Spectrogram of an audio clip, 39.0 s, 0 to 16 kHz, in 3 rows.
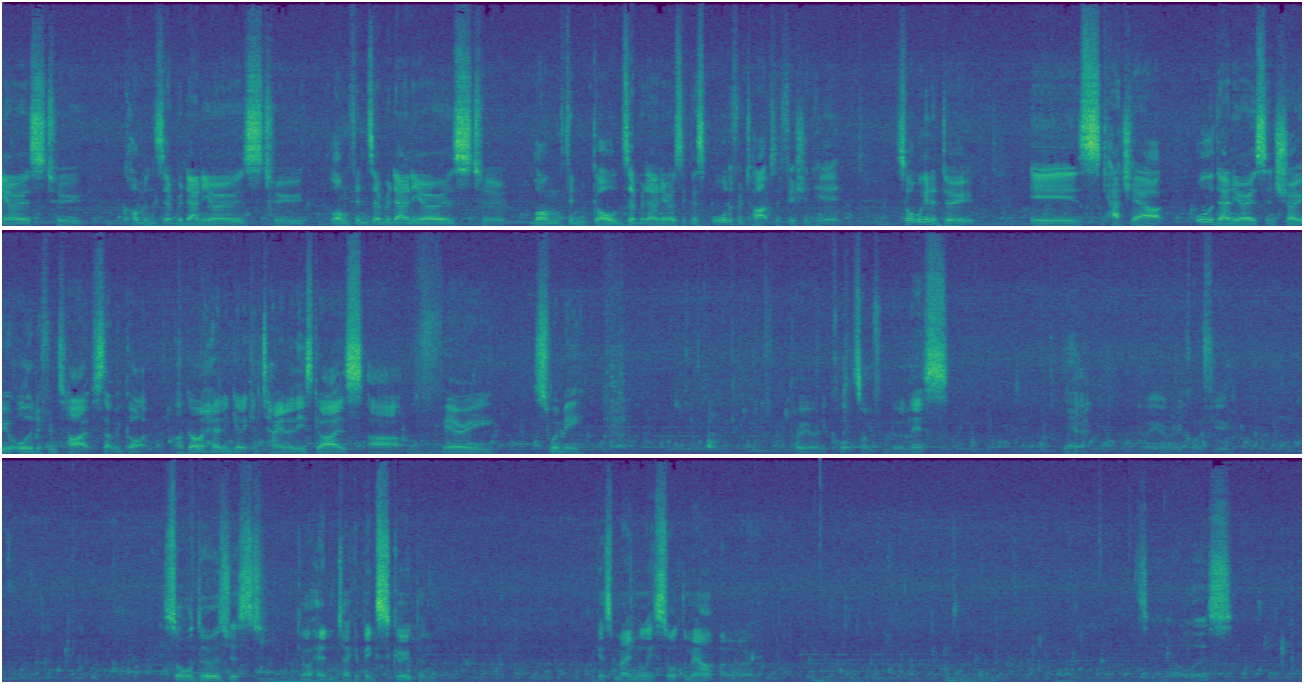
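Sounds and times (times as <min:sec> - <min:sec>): aquarium water sloshing: 0:00.0 - 0:39.0
water splash: 0:18.8 - 0:21.6.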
